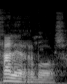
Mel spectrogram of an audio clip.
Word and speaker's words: Hallerbos: se llama, empieza con H, no sé si pronuncio bien, yo pronuncio Halle, Ah, Halle, sí, Hallerbos, Hallerbos.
